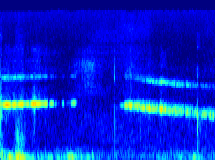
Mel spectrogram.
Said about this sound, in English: There's just some police car that's driving by my house.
